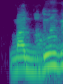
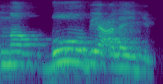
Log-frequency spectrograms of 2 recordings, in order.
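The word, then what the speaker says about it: المغضوب عليهم: দেখুন, বদের উচ্চারণটা দাল হবে না, আবার আবার আবার আবার জাও হয়ে যাবে না, জ হয়ে যাবে না। মানে গায়রিল মাগদু এরকমও হবে না, আবার জু এরকমও হবে না। গায়রিল মাগদুবি আলাইহিম, মাগদুব উচ্চারণটা ঠিক এরকম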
